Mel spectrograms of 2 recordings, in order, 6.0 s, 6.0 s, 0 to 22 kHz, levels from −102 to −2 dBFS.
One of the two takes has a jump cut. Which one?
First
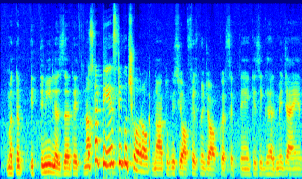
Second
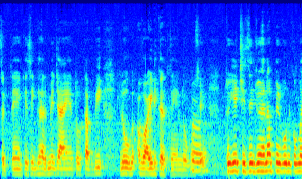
first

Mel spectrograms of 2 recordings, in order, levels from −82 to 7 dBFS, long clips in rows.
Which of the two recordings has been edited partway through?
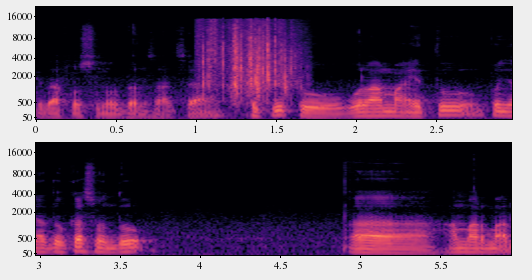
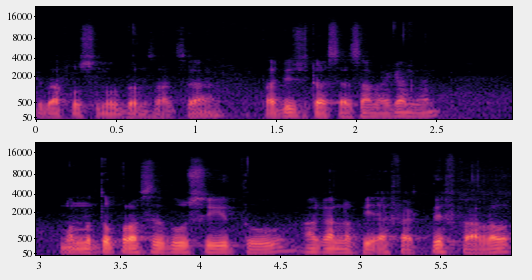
first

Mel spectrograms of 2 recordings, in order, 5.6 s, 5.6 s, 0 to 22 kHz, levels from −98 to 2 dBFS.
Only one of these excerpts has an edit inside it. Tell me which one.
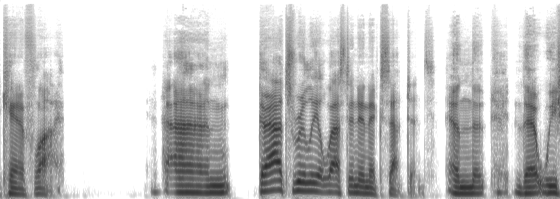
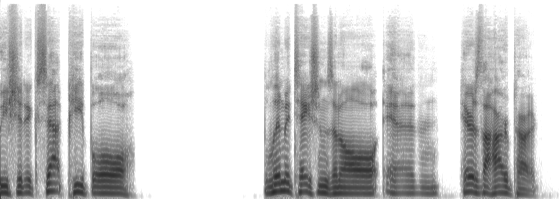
first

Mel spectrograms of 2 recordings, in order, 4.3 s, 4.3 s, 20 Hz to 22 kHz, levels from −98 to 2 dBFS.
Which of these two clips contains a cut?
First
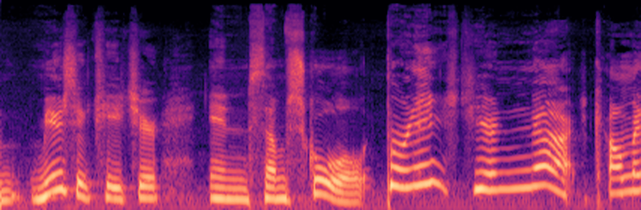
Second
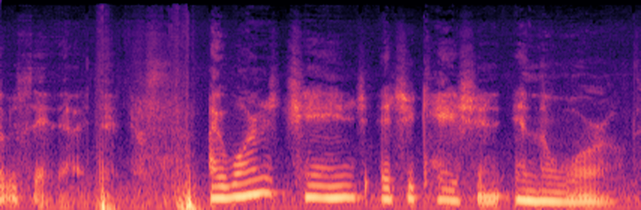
first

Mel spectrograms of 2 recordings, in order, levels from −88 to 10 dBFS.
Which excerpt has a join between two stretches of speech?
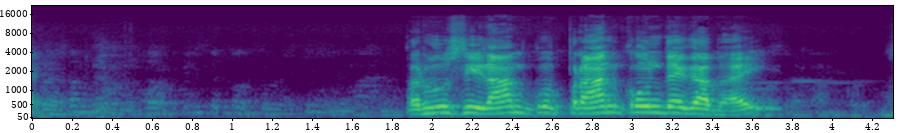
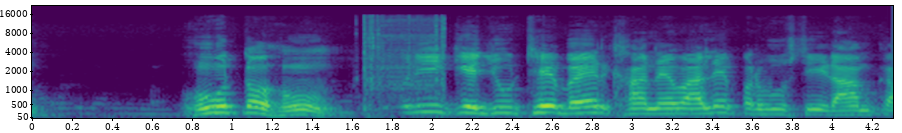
second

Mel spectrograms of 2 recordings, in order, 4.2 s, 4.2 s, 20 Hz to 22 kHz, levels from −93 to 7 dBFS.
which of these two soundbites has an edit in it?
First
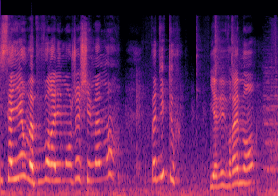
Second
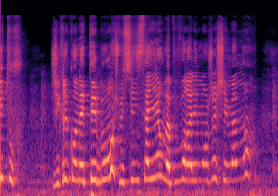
first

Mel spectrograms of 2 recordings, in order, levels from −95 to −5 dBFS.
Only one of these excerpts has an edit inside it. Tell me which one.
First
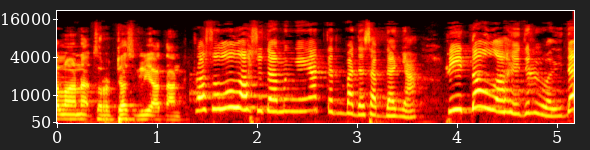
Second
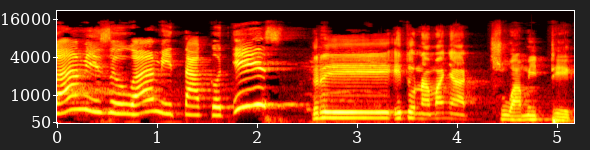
first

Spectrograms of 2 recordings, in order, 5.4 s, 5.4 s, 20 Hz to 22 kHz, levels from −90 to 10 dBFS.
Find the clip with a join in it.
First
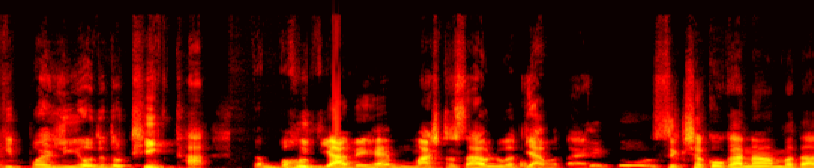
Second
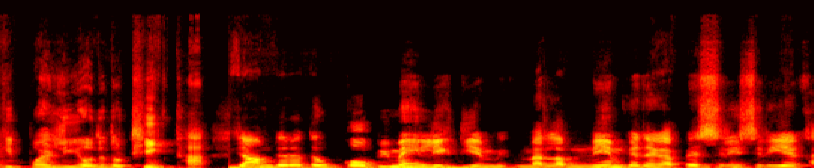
second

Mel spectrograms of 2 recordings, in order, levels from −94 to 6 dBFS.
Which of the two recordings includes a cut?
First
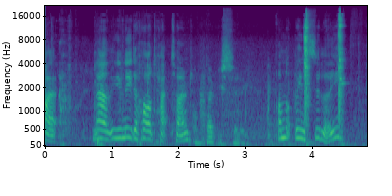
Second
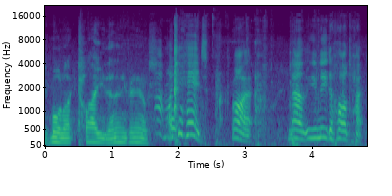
second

